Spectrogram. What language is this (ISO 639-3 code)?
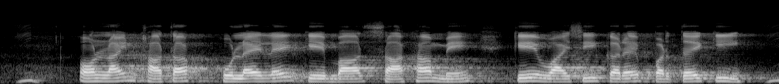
mai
